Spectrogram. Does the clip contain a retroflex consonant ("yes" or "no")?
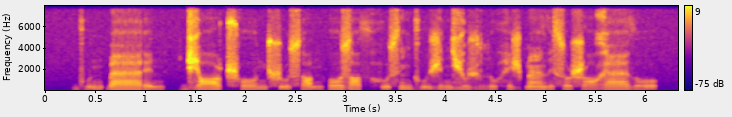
yes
